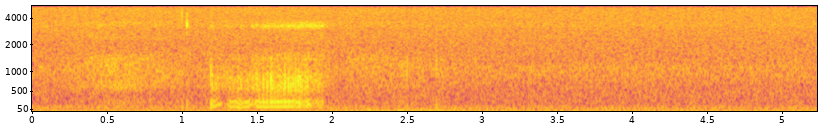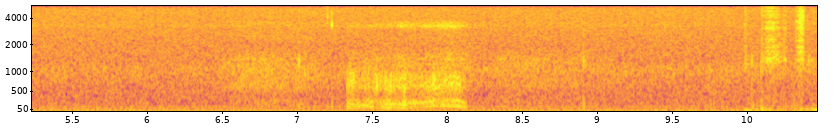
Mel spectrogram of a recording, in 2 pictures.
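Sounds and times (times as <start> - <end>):
dog snoring: 0.4 - 2.1, 6.5 - 8.3.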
